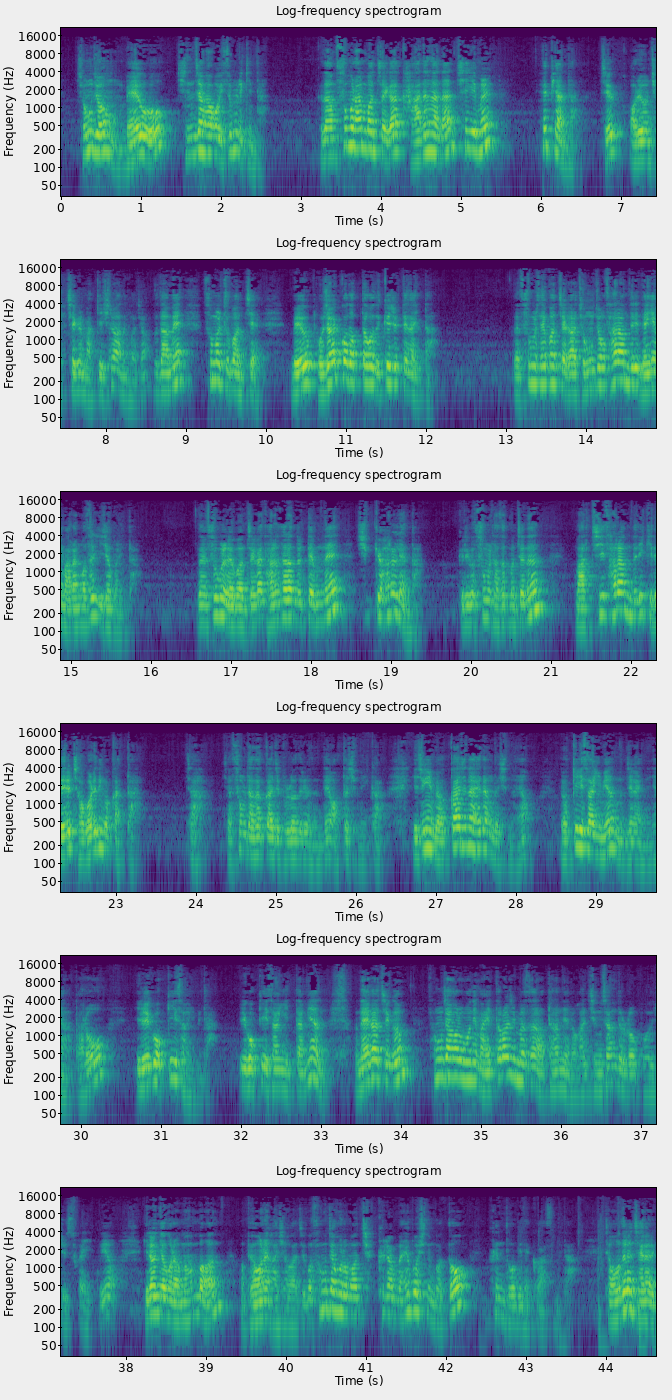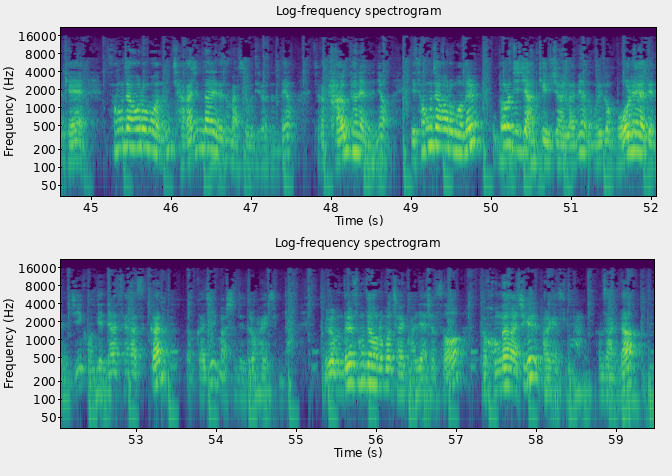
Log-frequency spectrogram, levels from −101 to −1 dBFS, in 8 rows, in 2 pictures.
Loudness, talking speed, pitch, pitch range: -24 LUFS, 390 characters per minute, 160 Hz, 130-200 Hz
